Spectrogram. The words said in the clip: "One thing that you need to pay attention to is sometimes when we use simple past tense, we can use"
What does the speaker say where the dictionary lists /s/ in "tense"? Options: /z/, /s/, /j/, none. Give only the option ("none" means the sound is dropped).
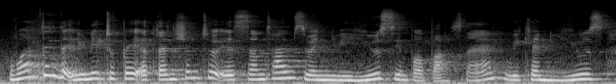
none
